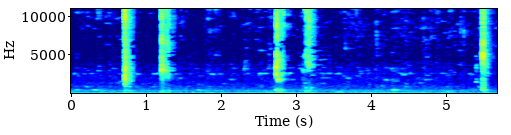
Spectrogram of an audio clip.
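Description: Faint mouth sounds of someone eating a slice of pizza close to the microphone: five short, sharp smacks and bites, in two pairs about half a second apart and one more near the end.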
